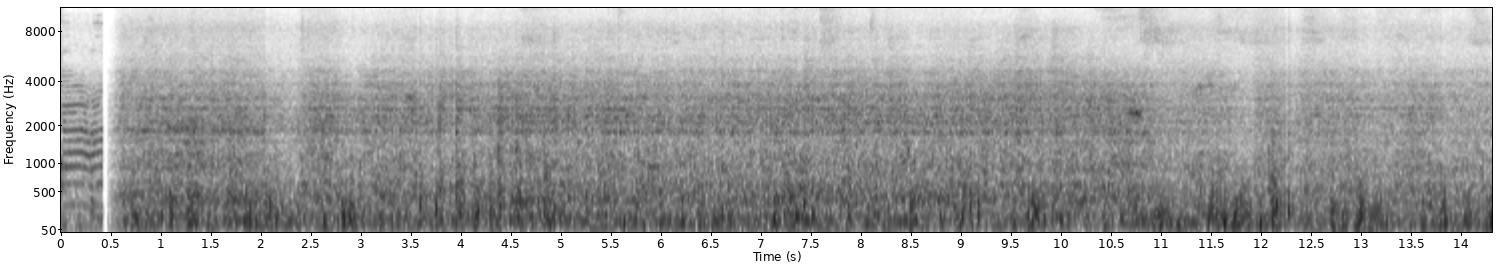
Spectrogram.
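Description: Indian Railways passenger train running along the track, heard loud from an open coach door: a steady rumble with the clatter of wheels over the rails.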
